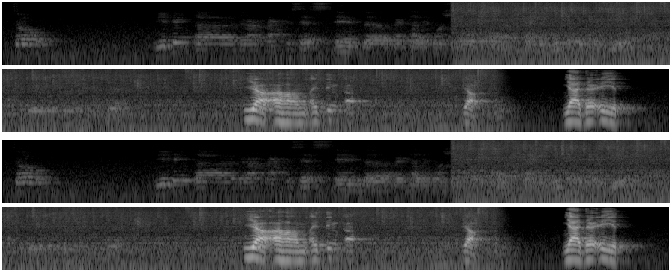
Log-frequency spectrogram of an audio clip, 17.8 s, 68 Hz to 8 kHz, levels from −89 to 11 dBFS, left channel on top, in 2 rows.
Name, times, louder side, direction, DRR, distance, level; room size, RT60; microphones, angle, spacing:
voice 1, 0.1-0.6 2.0-8.6 9.1-10.8 12.9-13.7 15.4-15.7, left 1 dB, 30° left, -4 dB, 2.6 m, -56 dB
sound 1, 6.0-15.5, right 1 dB, 5° left, 2.7 m, -49 dB
voice 2, 12.1-13.6 15.0-15.3 16.4-17.1, right 2 dB, 15° right, 10 dB, 0.5 m, -28 dB
12.5 x 12.5 x 4.6 m, 0.75 s
head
